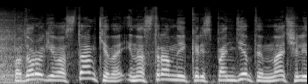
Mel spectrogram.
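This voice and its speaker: Against noticeable background noise, a man speaks with a high pitch. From Moscow, Russia. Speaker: podcast host and author. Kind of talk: scripted narration.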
